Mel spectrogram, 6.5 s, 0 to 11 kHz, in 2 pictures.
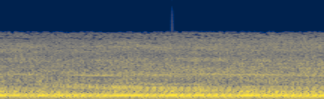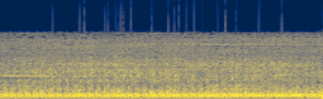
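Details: Triumph T150V triple, back together after head and cylinders came off for oil leaks; started on the 2nd kick. Deep, steady slow idle, firing evenly with no knocks or misses. Oil pressure ~40 psi under 2000 rpm, ~70 psi revving; no leaks; normal idle.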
